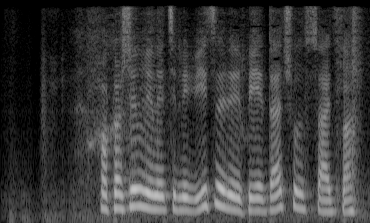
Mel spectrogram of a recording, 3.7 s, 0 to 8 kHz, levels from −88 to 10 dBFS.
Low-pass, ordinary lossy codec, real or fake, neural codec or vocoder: 7.2 kHz; MP3, 48 kbps; fake; codec, 16 kHz, 0.5 kbps, FunCodec, trained on Chinese and English, 25 frames a second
